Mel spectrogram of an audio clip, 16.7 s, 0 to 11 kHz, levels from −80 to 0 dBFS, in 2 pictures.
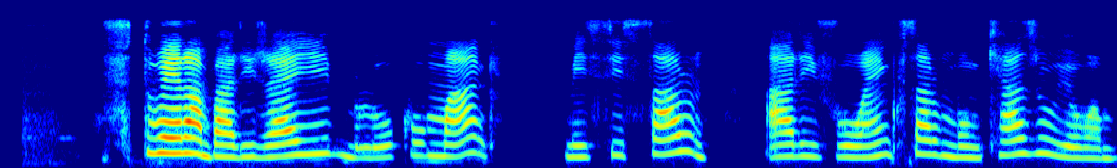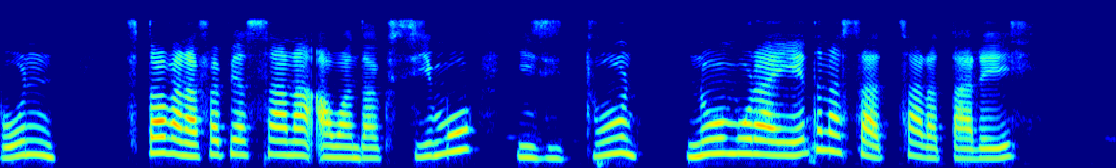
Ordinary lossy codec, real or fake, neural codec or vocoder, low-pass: AAC, 48 kbps; real; none; 7.2 kHz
